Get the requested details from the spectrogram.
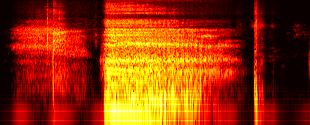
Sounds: Sigh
